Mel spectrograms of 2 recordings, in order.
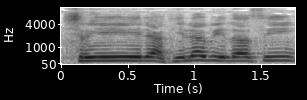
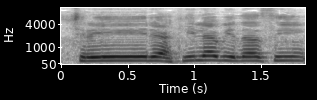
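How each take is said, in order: The two takes are said the same way.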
